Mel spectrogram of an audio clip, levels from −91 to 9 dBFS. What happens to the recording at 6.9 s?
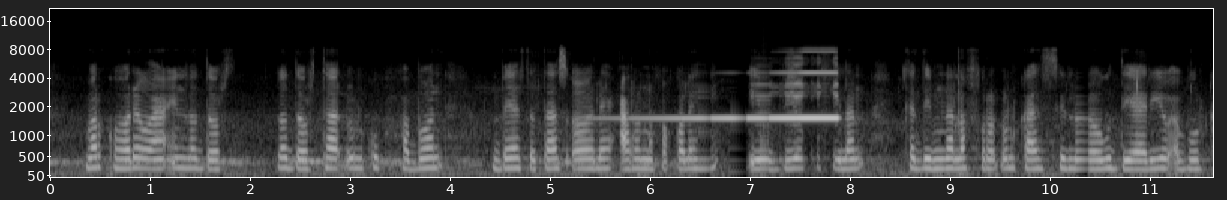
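At 6.9 s the audio is caught in two overlapping faults. A loudspeaker feedback squeal runs from 5.34 to 7.93 s: a steady 1.5 kHz tone swells over roughly two seconds until it sits about 10 dB above the speech. A microphone is picking up the loudspeaker it drives, and at 1.5 kHz the loop gain exceeds one, so that frequency keeps growing until the amplifier limits it or the loop is broken.

Inside that squeal, from 6.80 to 6.98 s, a call audio freeze stalls the sound for about 160 ms. The last fragment is drawn out as a fading buzz or hiss rather than silence, and then the audio resumes exactly where it stopped, with nothing lost but a delay added. This is likely packets held up in transit, which emptied the jitter buffer so the receiver had to extend what it already had.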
